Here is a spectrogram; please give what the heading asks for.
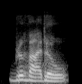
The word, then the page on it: bravado: Indian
